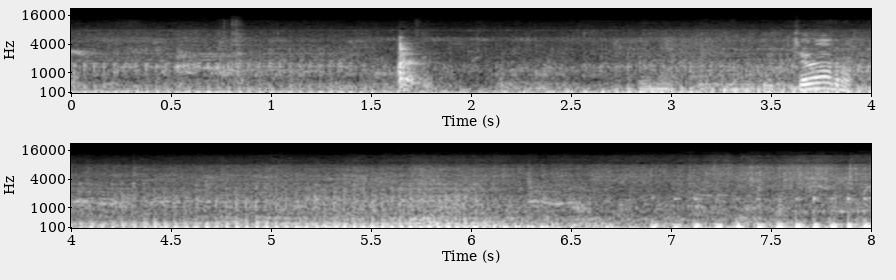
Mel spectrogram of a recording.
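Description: Motorcycle engine running with a low, evenly pulsing note that grows louder near the end.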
